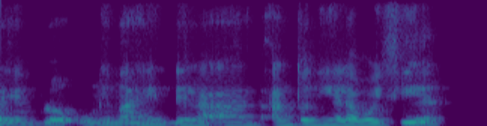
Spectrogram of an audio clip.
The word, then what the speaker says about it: Antoine Lavoisier: Bien, y bueno, aquí les dejo, por ejemplo, una imagen de la Antoine Lavoisier, en la pronunciación en francés, él es científico francés,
